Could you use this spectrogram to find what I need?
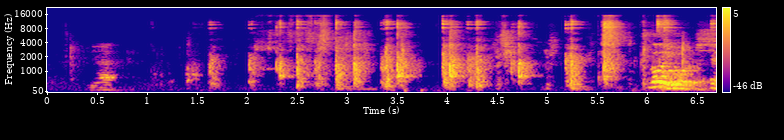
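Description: A ping-pong ball clicks back and forth on a table and paddles.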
